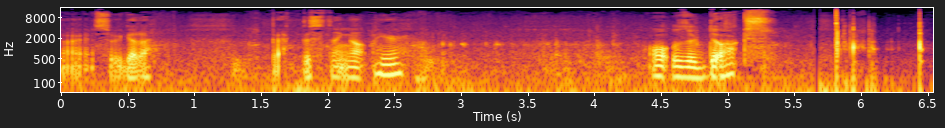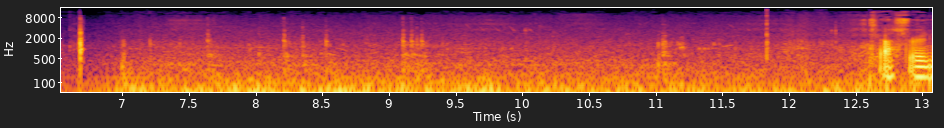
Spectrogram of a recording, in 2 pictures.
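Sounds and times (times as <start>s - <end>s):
boat engine rumble: 0.0s - 13.0s.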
